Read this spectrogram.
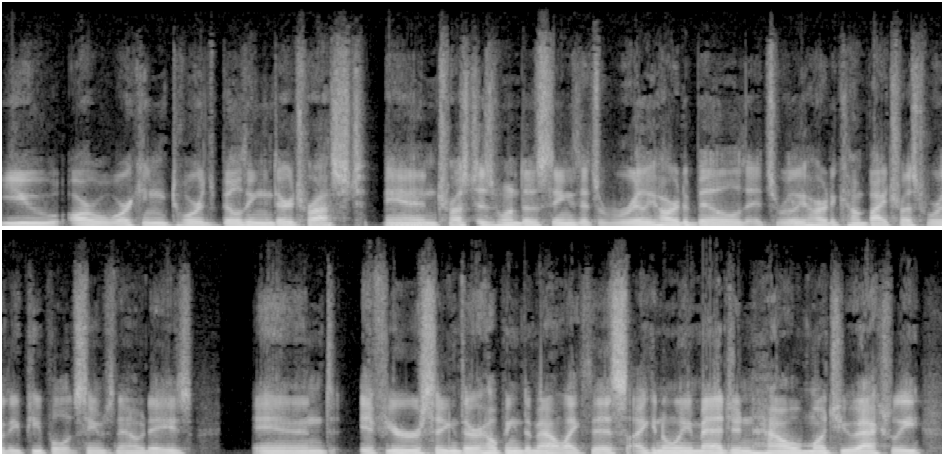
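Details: Adult man; typical speech.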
